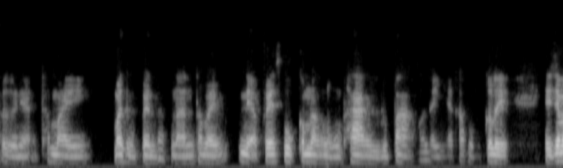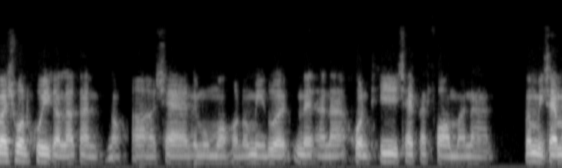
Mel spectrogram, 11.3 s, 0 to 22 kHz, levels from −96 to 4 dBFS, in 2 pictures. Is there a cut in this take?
no; 0 cuts

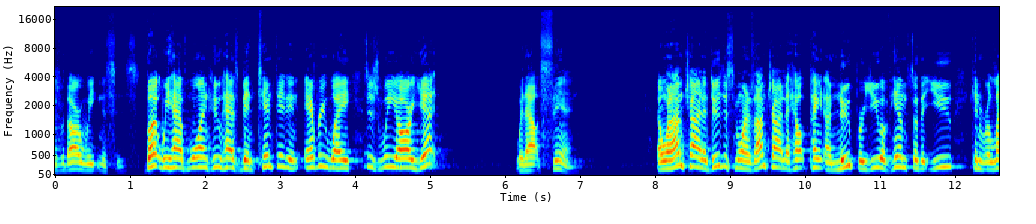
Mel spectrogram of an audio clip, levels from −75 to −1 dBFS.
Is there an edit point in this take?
yes; 3 cuts; at 1.2 s, 4.1 s, 10.6 s

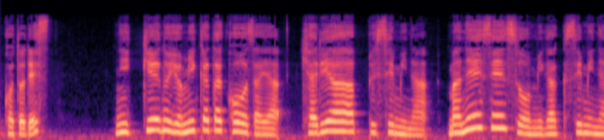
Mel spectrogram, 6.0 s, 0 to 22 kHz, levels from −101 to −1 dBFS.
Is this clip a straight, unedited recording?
no; 1 cut; at 4.4 s

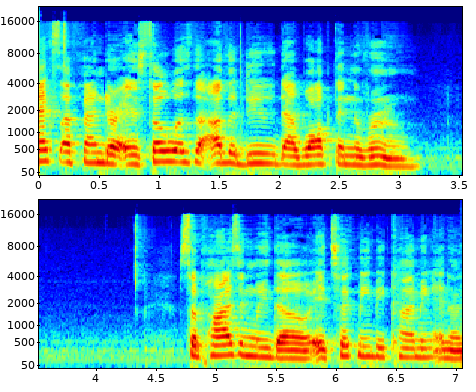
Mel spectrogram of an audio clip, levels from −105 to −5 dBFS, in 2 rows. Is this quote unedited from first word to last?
yes; 0 cuts

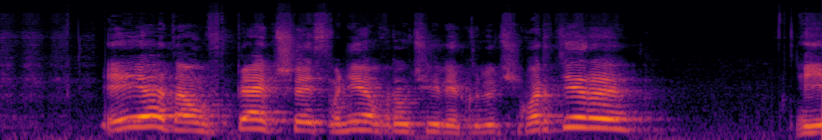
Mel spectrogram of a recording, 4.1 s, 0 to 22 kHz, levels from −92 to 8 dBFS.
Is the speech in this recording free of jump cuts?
no; 2 cuts; at 1.6 s, 2.6 s

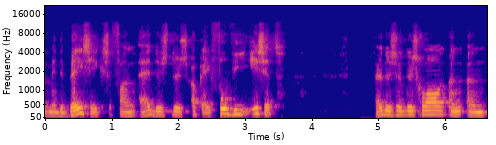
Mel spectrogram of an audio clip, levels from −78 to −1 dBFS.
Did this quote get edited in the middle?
no; 0 cuts

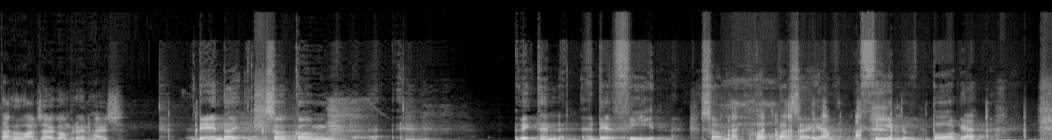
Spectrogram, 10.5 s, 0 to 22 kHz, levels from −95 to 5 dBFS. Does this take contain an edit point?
no; 0 cuts

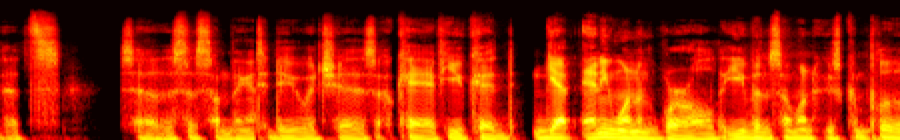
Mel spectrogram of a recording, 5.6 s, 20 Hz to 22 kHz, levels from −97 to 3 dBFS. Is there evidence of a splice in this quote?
yes; 1 cut; at 1.6 s

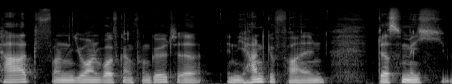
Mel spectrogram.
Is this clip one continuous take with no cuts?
yes; 0 cuts

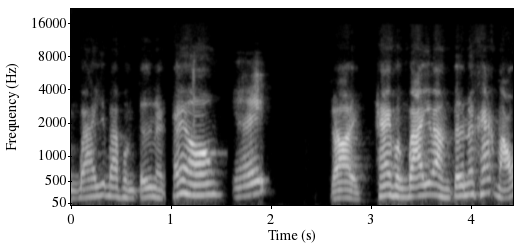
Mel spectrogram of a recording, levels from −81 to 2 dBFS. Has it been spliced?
yes; 2 cuts; at 0.9 s, 1.6 s

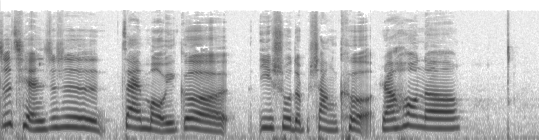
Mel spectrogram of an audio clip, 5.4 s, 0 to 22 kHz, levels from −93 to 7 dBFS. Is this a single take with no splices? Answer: no; 3 cuts; at 2.3 s, 3.0 s, 3.8 s

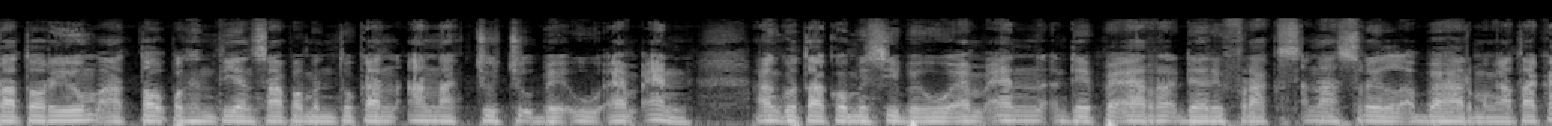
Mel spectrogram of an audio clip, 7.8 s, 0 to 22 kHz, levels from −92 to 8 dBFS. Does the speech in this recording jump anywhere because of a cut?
yes; 3 cuts; at 1.3 s, 2.7 s, 6.5 s

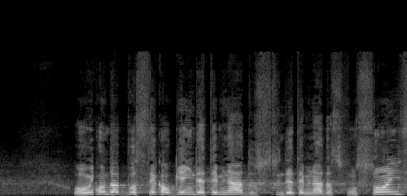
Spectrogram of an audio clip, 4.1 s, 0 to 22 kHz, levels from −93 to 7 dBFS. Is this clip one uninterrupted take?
no; 3 cuts; at 0.9 s, 1.6 s, 2.7 s

